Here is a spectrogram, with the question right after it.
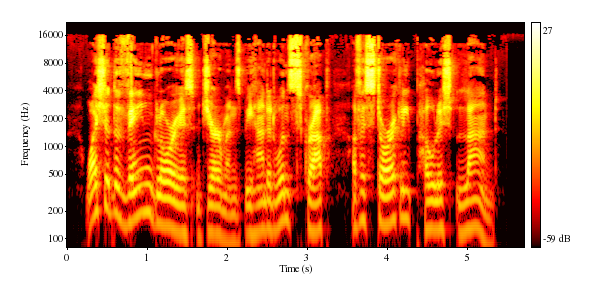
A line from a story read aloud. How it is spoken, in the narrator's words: Lloyd George sighed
